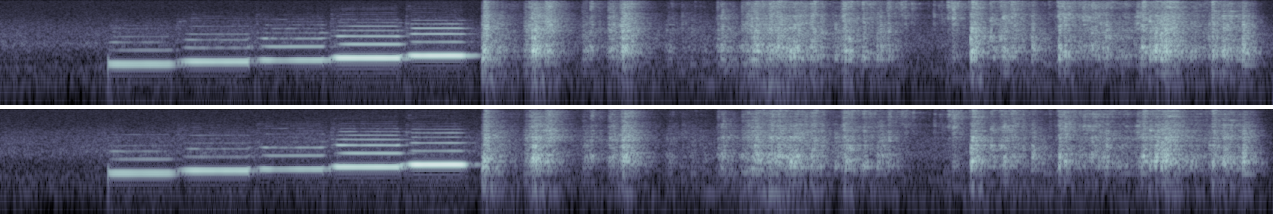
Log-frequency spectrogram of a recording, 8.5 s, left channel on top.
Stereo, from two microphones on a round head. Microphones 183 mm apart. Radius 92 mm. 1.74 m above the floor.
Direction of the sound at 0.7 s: 15° left (ahead or behind).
